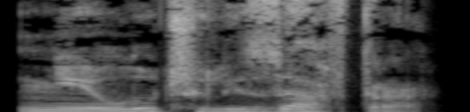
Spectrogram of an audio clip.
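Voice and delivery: ordinary delivery, nothing marked

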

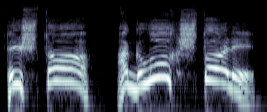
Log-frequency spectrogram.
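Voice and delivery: high exasperated yell; shouting. Acted. Boy on the car yells at deaf friend, irritated shouting. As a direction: shout it out, annoyed. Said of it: "Я кричу".

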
